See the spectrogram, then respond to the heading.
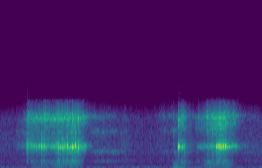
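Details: Man snoring at night, recorded for his snoring problem: two loud, harsh snoring breaths, with a snort at the start of the second, over low room noise.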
